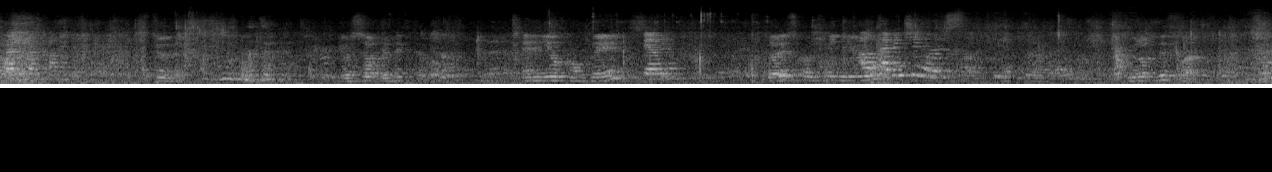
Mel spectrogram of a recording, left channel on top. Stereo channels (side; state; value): right; silent; 54 dB below the other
